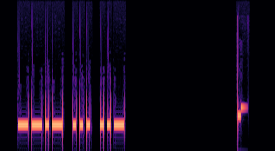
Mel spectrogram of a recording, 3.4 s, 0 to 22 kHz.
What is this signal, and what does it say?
Morse code, heard as a keyed tone, about 28 wpm, 700 Hz. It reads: QSU
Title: Q-Codes Repeated 3x 28wpm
